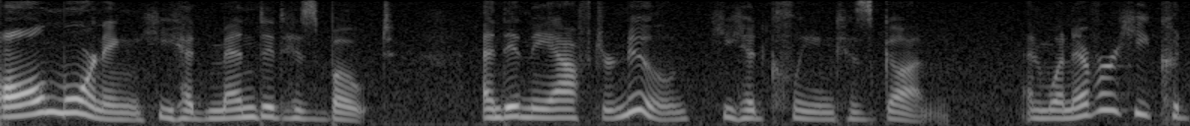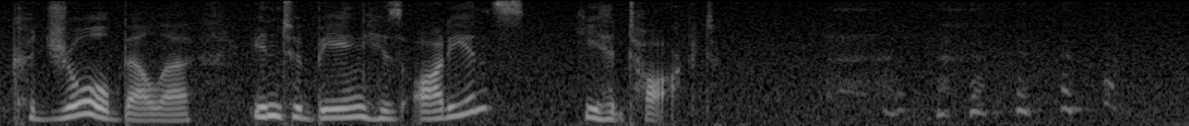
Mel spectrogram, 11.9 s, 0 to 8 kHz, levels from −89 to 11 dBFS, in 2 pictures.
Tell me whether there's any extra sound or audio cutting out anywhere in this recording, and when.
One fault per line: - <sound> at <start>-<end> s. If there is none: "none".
- laugh at 10.1-11.6 s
